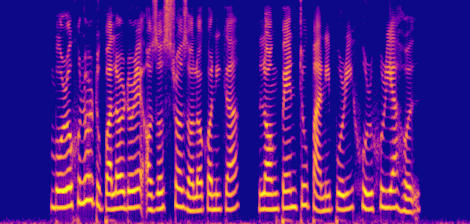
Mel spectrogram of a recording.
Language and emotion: Assamese, neutral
